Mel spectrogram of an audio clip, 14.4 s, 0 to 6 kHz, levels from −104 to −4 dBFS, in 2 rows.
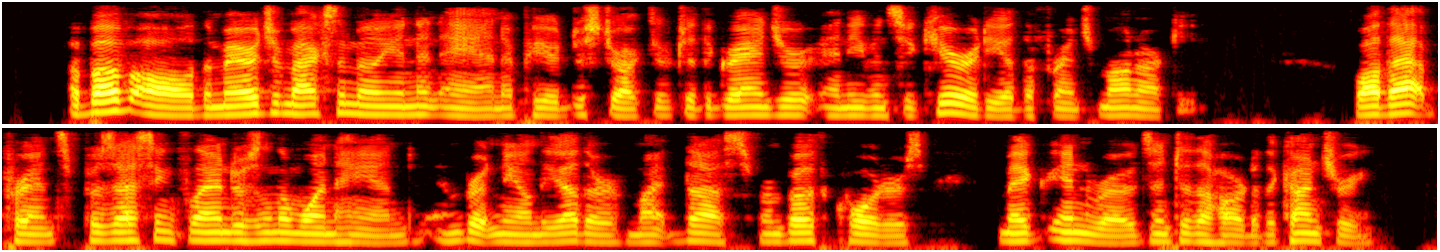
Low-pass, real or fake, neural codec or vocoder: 5.4 kHz; real; none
